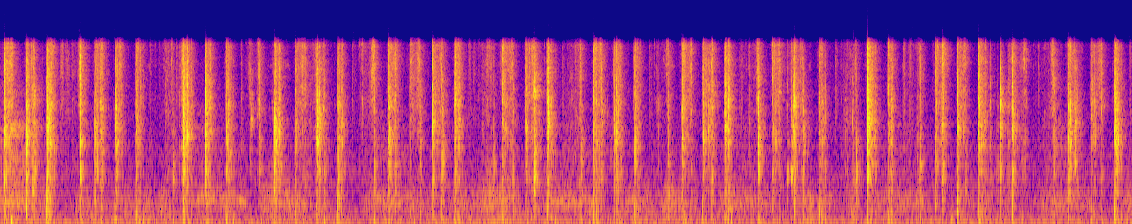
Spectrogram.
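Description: Feeling cards being shuffled by hand, a rapid rhythmic series of crisp riffling flicks repeating steadily for the whole stretch, close and fairly quiet with no talk.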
